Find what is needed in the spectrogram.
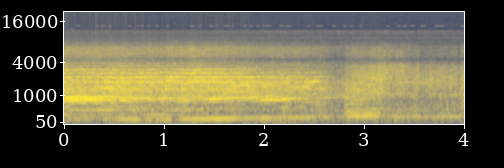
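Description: Rally car engine held at high revs on a loose gravel stage, its note fairly steady with a slight waver, then fading; a second, lower engine note comes in briefly near the end.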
